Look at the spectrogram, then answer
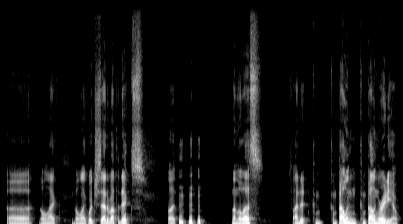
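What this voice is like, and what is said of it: Impression of Barack Obama. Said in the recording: “I don't know if you're allowed to do an impression of Obama.”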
